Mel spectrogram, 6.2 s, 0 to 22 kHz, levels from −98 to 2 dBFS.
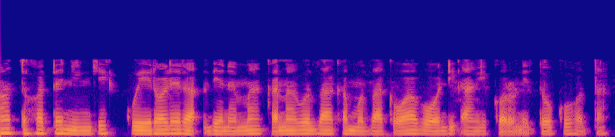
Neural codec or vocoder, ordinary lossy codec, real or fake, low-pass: none; none; real; 3.6 kHz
